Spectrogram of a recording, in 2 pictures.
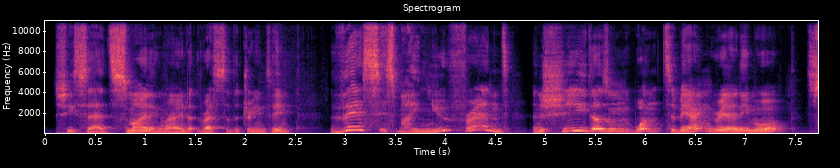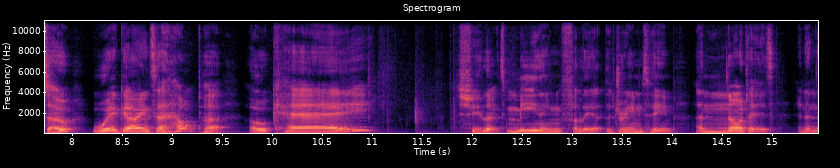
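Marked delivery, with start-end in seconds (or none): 2.8-11.0 pointed, meaningful. A narrator's reading. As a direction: say it with an exaggerated nudge. Meaningfully signalling the team.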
